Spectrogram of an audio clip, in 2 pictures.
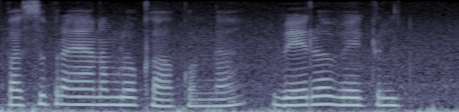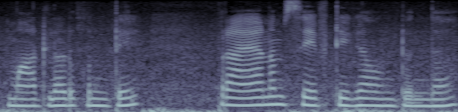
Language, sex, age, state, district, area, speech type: Telugu, female, 30-45, Andhra Pradesh, Kurnool, rural, spontaneous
